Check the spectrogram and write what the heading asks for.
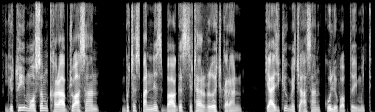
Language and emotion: Kashmiri, neutral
